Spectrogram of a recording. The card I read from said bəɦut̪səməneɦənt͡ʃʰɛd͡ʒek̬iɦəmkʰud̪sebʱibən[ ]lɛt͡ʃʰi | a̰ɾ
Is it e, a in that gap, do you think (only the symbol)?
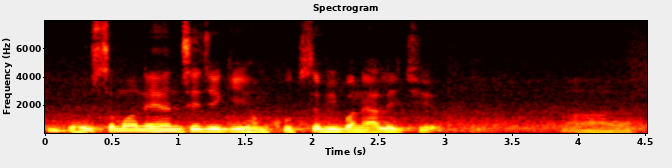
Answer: a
